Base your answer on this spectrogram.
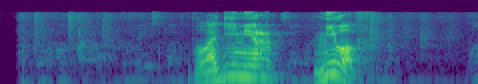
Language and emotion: Russian, positive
